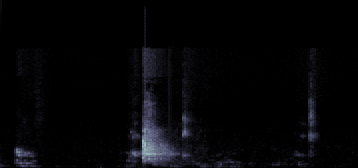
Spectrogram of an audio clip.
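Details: Young Cavalier King Charles Spaniel puppies wrestling and playing together in an indoor pen, eight littermates and pen-mates; one sharp, loud puppy bark stands out among softer yips and growly grumbles.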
